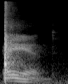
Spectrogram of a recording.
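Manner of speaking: forceful, isolated "And" for syllable counting; one-syllable beat. Shown as a demonstration. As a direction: punch out "And" alone. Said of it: "How many syllables?".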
